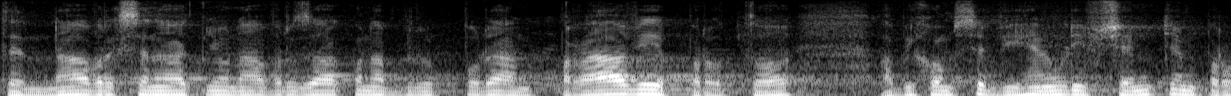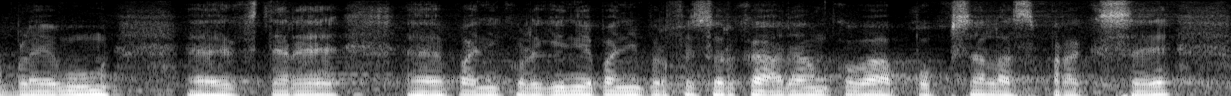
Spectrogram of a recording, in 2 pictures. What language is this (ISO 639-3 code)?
ces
